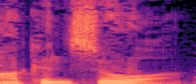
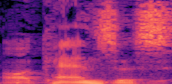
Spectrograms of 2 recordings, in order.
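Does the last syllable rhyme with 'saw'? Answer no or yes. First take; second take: yes; no. First: The last syllable sounds like saw. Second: The last syllable does not sound like saw. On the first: The speaker calls it right. "like it's an S A W" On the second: The speaker calls it wrong. "I used to say Arkansas"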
